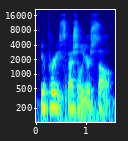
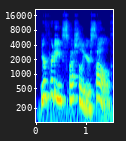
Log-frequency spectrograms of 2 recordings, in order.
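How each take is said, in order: First: It is spoken in the male character's put-on voice. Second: It is spoken in the female character's put-on voice. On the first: The speaker calls it wrong. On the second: The speaker calls it right.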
